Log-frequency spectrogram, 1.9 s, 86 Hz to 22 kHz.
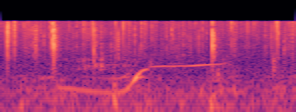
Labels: {"label": "biophony", "recorder": "SoundTrap 300"}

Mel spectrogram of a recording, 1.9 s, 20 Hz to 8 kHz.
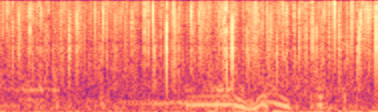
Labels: {"label": "biophony, cascading saw", "recorder": "SoundTrap 600 or HydroMoth"}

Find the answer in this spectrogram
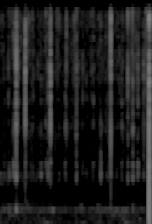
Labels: {"label": "ambient", "recorder": "HydroMoth"}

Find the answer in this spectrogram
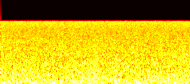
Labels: {"label": "ambient", "recorder": "HydroMoth"}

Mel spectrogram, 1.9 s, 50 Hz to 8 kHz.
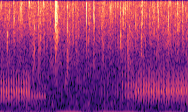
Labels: {"label": "biophony, croak", "recorder": "SoundTrap 500"}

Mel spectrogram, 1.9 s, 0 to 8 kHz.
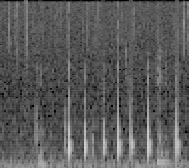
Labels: {"label": "biophony, knock", "recorder": "SoundTrap 300"}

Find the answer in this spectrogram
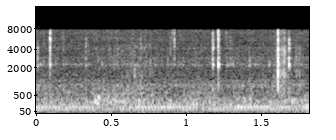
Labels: {"label": "anthrophony, boat engine", "recorder": "HydroMoth"}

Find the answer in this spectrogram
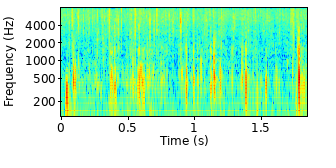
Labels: {"label": "biophony, sea urchins (Echinidae)", "recorder": "SoundTrap 600 or HydroMoth"}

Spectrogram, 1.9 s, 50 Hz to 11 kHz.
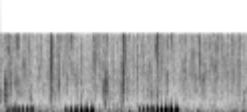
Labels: {"label": "biophony, damselfish", "recorder": "SoundTrap 300"}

